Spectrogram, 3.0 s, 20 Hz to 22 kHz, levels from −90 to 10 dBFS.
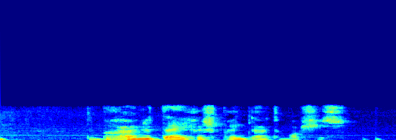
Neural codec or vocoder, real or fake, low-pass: vocoder, 44.1 kHz, 128 mel bands, Pupu-Vocoder; fake; 5.4 kHz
